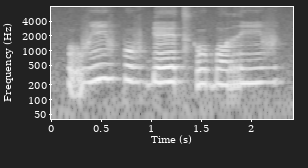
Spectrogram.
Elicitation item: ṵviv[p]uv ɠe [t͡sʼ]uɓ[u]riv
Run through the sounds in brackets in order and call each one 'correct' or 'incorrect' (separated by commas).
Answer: correct, correct, incorrect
